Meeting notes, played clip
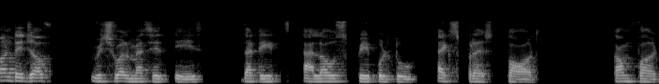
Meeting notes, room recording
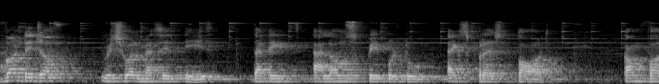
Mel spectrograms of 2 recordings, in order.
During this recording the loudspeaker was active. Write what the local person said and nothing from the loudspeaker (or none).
none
